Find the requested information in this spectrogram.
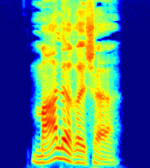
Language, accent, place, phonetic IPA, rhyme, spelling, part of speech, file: German, Germany, Berlin, [ˈmaːləʁɪʃɐ], -aːləʁɪʃɐ, malerischer, adjective, De-malerischer.ogg
- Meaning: 1. comparative degree of malerisch 2. inflection of malerisch: strong/mixed nominative masculine singular 3. inflection of malerisch: strong genitive/dative feminine singular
